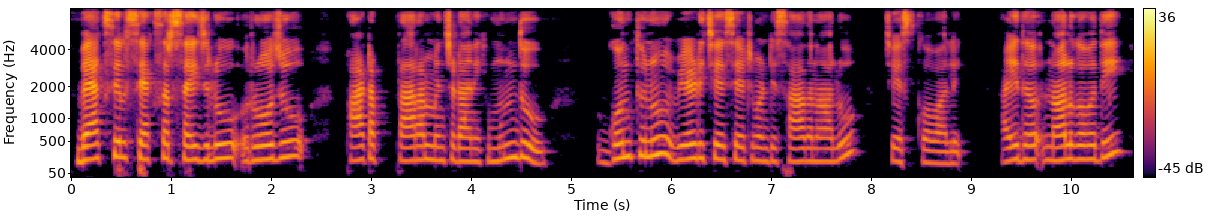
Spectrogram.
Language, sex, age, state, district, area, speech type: Telugu, female, 30-45, Andhra Pradesh, Kadapa, rural, spontaneous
